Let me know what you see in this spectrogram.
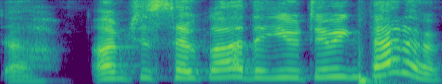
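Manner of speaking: fast, tearful, close to tears, spilling out. A nurse speaking to someone who is doing better, tearful. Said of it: "You're making me cry now".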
